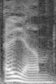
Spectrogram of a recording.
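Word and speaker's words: Eyam: Aam, you know, is pronounced just like em.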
